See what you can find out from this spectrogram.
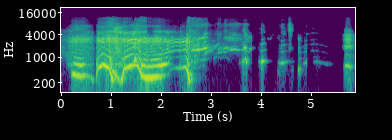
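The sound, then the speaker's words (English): A person imitates a loud, noisy yawn, a drawn-out voiced groan swooping up and down in pitch for a few seconds, then trailing off into faint squeaks and breathy bits. “he literally goes into like a yawn-a-thon. Yawn after yawn. So what? They're noisy.”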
